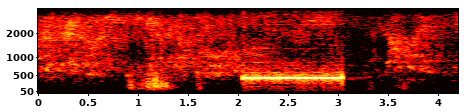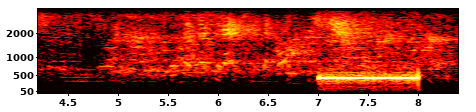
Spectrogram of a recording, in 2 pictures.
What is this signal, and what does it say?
Ringback tone (Europe, 425 Hz), with speech.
